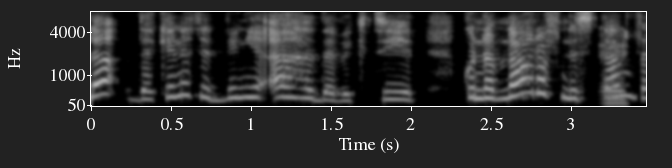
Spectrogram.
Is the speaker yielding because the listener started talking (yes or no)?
no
